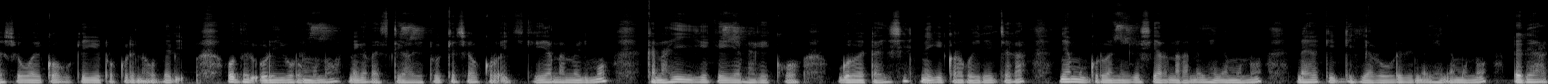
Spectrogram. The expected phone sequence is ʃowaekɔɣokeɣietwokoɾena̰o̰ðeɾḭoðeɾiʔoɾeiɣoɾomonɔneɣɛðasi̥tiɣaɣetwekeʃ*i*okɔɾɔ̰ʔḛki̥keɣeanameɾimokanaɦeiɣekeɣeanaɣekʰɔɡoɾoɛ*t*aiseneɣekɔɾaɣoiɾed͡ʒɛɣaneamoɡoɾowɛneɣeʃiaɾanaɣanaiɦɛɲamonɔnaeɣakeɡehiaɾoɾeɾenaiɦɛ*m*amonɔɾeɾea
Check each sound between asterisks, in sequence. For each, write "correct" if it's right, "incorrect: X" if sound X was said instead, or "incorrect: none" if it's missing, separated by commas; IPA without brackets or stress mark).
incorrect: a, correct, incorrect: ɲ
